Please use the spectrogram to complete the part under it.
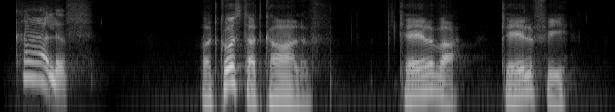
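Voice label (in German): "kaalew", wittlicher woerterbuch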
